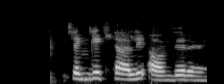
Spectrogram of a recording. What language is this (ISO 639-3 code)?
pan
